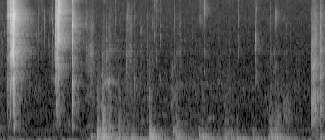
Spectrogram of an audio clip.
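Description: Close-up chewing of a fried taco empanada topped with raw onion and lettuce: two sharp crisp crunches in the first second, then steady wet chewing about twice a second.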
